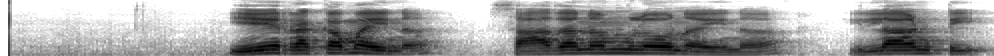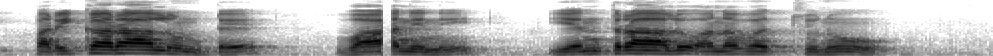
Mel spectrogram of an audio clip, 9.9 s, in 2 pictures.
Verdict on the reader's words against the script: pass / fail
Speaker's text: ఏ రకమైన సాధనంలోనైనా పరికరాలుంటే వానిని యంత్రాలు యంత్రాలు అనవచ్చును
fail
